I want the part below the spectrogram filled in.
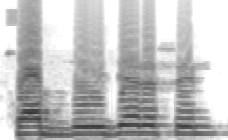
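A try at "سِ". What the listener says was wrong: জি মাশাআল্লাহ, সদ মোটামুটি ঠিক আছে, সিনটা একটু বাতাস দিয়ে পড়ার চেষ্টা করব।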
